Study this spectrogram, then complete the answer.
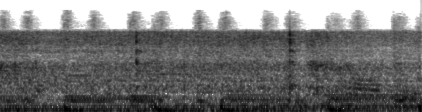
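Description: Orek tempe, tempeh frying in a pan, gives a steady, close, busy sizzle with stirring scrapes throughout.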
